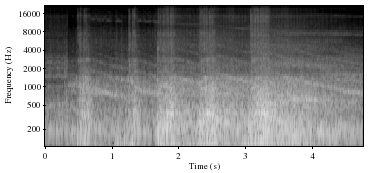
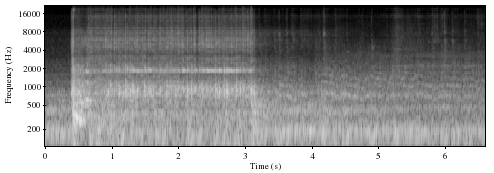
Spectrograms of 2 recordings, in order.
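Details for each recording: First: Kawasaki-engined UTV, idle spec about 1200-1300 rpm, possibly idling slightly low: engine blipped three times, each rev climbing cleanly and dropping back without hesitation or stumble; normal rev response. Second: 1996 Argo Conquest 8x8: catches after a short crank, then a slow, lumpy, barely ticking idle; idle set too low, idle screw bumping against the throttle cable.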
